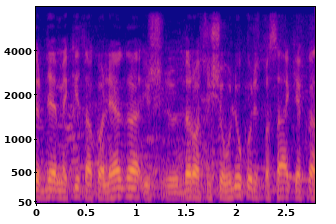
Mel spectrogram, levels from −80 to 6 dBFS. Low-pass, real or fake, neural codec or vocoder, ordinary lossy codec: 7.2 kHz; real; none; AAC, 32 kbps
